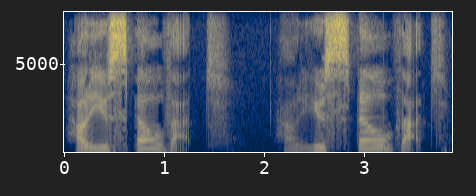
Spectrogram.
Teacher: in this sentence spell is probably the highest pitch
